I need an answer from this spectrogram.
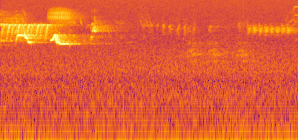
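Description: Faint birdsong: several quick chirps and trills in the first second and a half, then a short trill near the end, over a quiet background.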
